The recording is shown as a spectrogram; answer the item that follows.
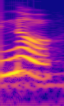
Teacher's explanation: न अल्पप्राण आहे प्लस अनुनासिक आहे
